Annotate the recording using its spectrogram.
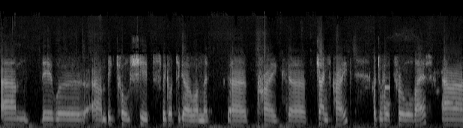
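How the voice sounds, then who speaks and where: This woman has an Australian accent. She talks very slowly. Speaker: sailor. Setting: phone call from airport.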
